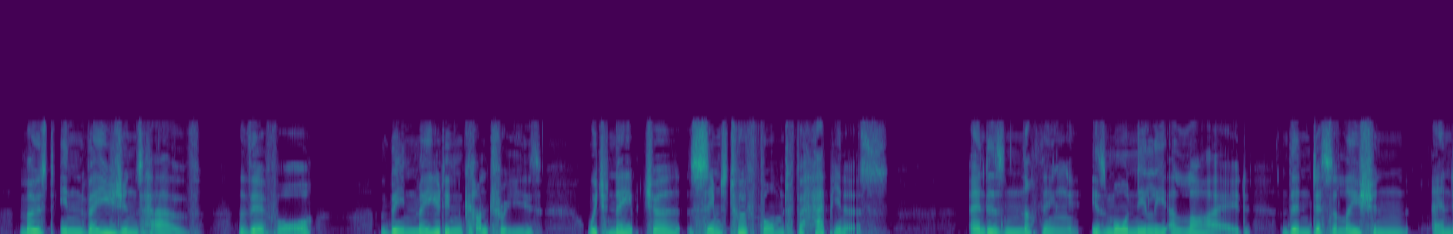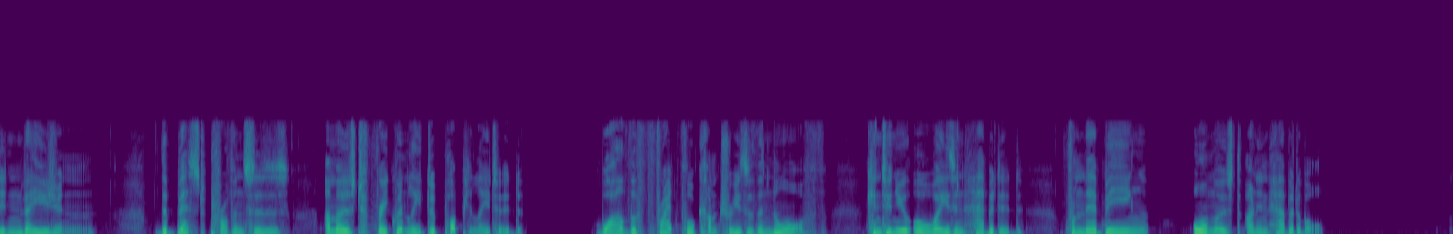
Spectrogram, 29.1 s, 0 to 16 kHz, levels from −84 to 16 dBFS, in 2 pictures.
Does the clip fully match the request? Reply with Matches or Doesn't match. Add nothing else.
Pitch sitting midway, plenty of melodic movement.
Matches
